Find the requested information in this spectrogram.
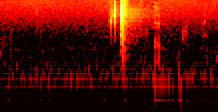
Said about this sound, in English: Speaking of whiskey, let me take a sip of my Woodford.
